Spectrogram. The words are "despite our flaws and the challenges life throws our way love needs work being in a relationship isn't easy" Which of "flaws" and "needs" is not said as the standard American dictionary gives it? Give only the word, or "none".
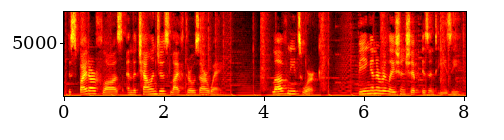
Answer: none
